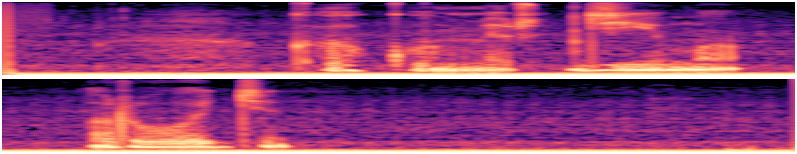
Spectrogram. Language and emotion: Russian, sad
